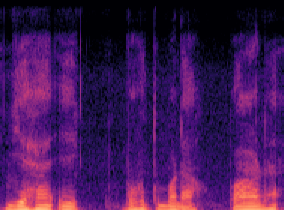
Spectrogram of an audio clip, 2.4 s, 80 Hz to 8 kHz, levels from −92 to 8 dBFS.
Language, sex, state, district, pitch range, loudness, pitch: Hindi, male, Uttar Pradesh, Saharanpur, 120-135 Hz, -18 LUFS, 130 Hz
